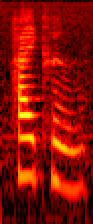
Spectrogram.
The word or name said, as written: haiku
